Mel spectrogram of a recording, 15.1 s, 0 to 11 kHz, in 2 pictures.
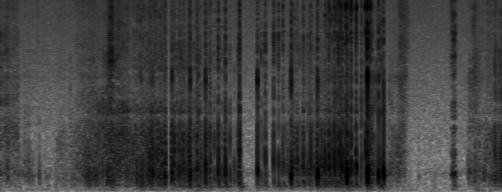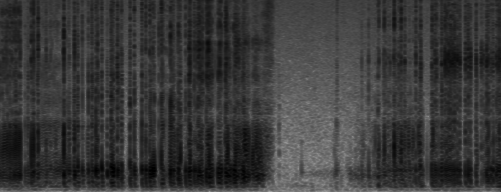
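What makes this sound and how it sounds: Fingertips and a thumb press, stretch and rub the inner surface of a hollow, plate-sized yellow rubber bellows stretched between two grey metal rings, tilted on a red cloth. The result is dense, irregular squeaking and rumbling friction centred in the low mids around 340 Hz, coming in three long bursts separated by short silences.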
